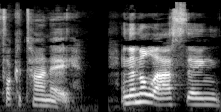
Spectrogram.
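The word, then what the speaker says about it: Whakatāne: "How do I get to the city called Wacotane?" And I got the funniest looks because it's not pronounced wac, it's pronounced fuckat.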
